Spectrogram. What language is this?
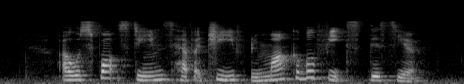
English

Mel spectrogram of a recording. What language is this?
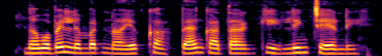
Telugu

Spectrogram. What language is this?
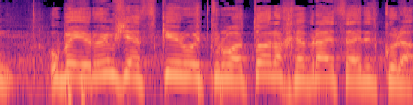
Hebrew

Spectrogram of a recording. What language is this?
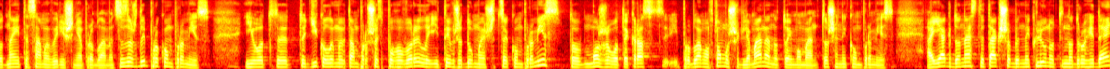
Ukrainian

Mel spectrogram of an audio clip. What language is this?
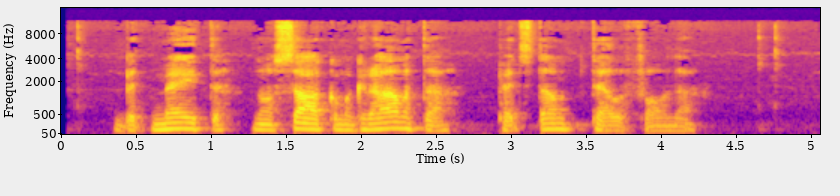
Latvian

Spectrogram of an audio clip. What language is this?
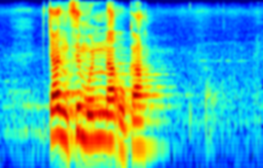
Northern Sotho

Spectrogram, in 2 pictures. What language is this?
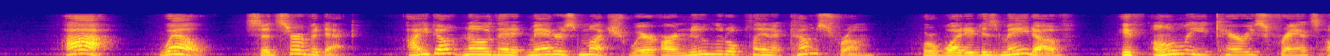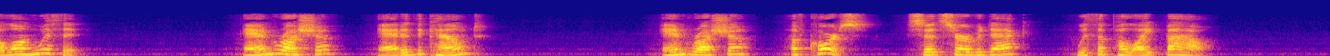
English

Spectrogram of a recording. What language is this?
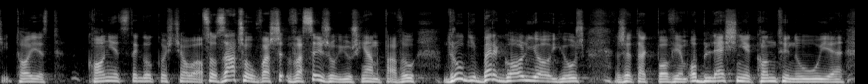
Polish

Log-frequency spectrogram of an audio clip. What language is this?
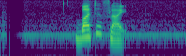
Sinhala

